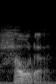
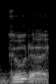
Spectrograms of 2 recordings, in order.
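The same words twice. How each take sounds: First: The word has a Dutch pronunciation. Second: The word has an American English pronunciation. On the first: This is how it is called in its home town. "in Holland, in a little town called Gouda, they pronounce it Gouda" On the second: This is how it is called in the United States. "we like to call Gouda here in the uh, United States"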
